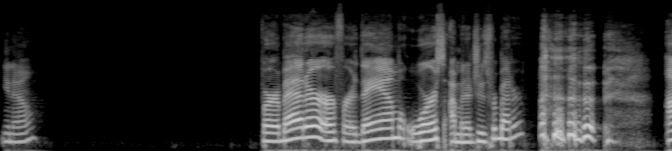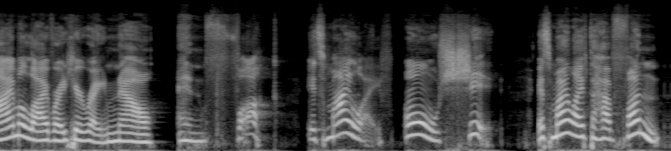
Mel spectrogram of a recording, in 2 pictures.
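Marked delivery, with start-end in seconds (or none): none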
